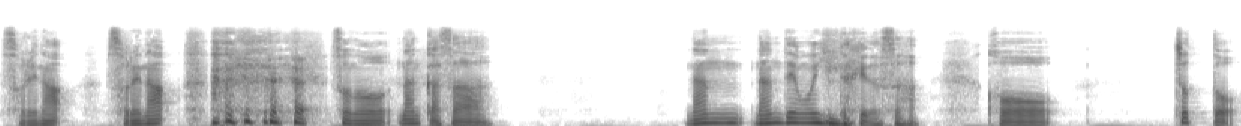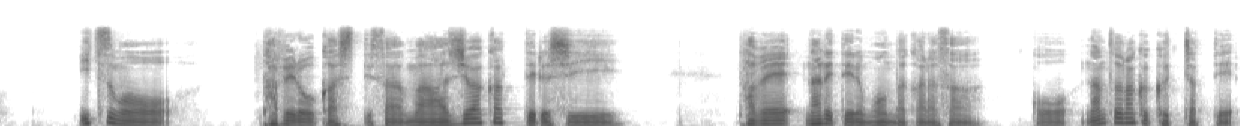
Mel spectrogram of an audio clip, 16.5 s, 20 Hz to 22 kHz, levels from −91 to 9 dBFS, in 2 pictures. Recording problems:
high frequencies cut off; noticeable; nothing above 8 kHz

